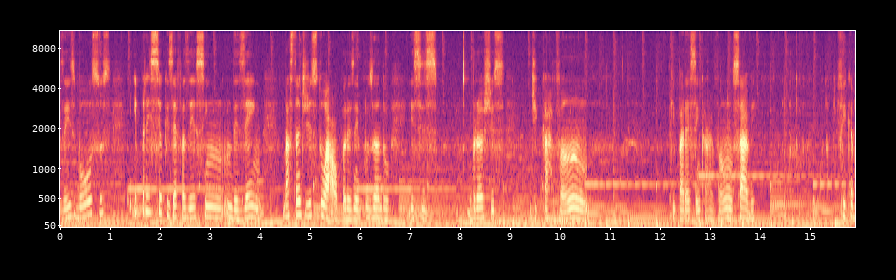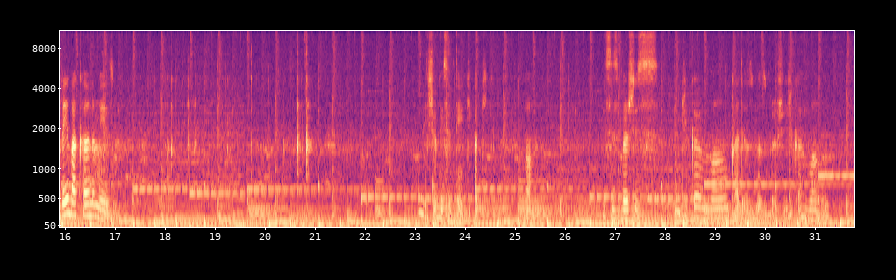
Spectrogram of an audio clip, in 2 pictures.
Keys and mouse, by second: 0.0 click, 2.1-3.4 drag, 3.5 click, 7.5-8.5 drag, 9.7 click, 10.5 click, 13.6 click, 14.2-16.3 typing, 18.0 o, 18.4 a, 19.3 BackSpace, 22.0-24.0 drag, 24.2 click, 25.0 click, 26.2 click, 26.8 click, 28.6 click, 28.9 click, 29.8 click, 31.6 click.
